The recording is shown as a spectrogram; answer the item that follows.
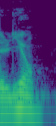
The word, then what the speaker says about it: Lyon: de la ville de Lyon. Ce sont deux écritures différentes pour la même prononciation.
